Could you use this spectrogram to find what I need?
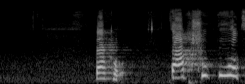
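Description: A woman speaks loudly and clearly nearby.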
